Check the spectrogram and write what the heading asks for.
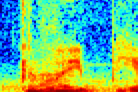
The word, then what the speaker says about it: Galapian: Galapian. Galapian. Like Galapian? think Galapagos Islands.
